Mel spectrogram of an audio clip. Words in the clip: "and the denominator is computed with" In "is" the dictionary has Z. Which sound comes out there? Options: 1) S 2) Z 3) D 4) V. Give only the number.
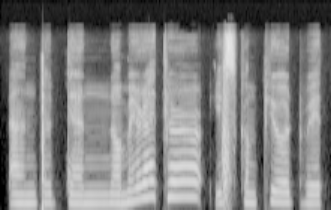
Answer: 1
